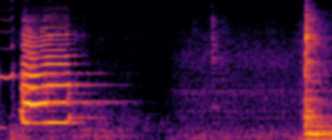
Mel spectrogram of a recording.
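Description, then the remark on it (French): A bicycle brake lets out a loud, sustained squeal for about half a second, followed by a quiet pause, a faint tick, and then a bright metallic clank of struck spokes. “un frein qui grince, des rayons qu'on frappe, et c'est parti.”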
